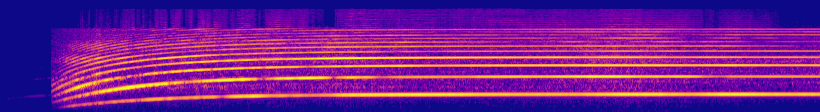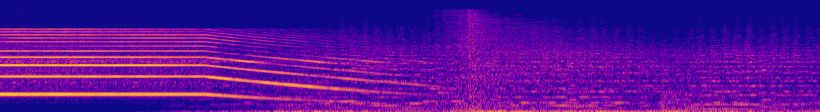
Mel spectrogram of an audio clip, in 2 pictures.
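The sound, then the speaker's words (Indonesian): A loud ceremonial siren, sounded by the President pressing the siren button at the opening of the Pamulang–Cinere–Raya Bogor toll road in Depok, West Java, Indonesia, winds up quickly to a long, steady wail that holds for about ten seconds, then slowly winds down beneath a burst of crowd noise and clatter. “mohon berkenan Bapak Presiden Jokowi untuk melakukan penekanan tombol sirine dan penanda tanganan prasasti”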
